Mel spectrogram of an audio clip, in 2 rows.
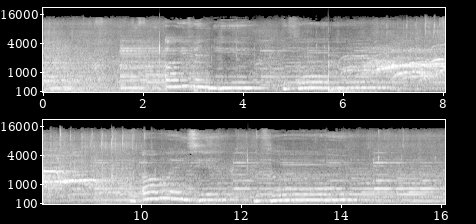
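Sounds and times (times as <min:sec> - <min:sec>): backing track music: 0:00.0 - 0:16.0
woman singing pop ballad: 0:02.3 - 0:07.2, 0:09.8 - 0:14.9
audience cheering and whooping: 0:05.9 - 0:09.9.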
